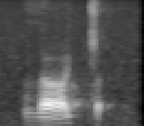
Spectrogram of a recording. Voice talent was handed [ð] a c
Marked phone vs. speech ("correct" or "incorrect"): correct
